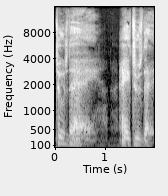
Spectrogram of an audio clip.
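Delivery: put-on raspy male voice. Retelling how Tony greeted the speaker each time, imitating Tony's raspy voice. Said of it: "Tony had this raspy voice".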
